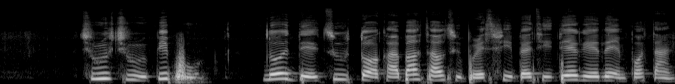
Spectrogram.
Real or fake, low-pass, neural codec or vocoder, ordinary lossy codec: real; 14.4 kHz; none; none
